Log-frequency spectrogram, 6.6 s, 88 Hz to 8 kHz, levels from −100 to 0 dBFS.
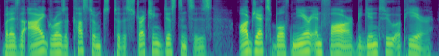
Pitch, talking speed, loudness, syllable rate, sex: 105 Hz, 165 wpm, -22 LUFS, 4.5 syllables/s, male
